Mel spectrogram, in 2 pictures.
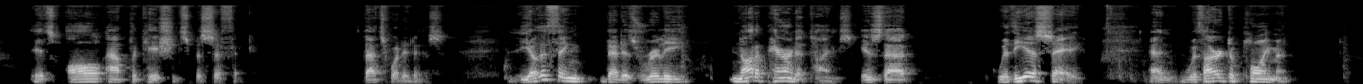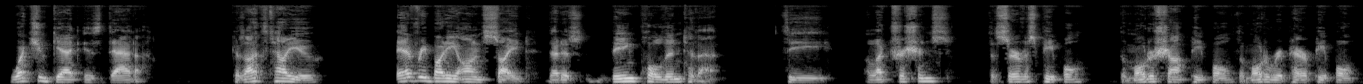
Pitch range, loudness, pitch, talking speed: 105-135 Hz, -19 LUFS, 125 Hz, 125 wpm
